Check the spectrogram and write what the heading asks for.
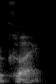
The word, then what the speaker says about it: Cleigh: But by the way, his name is Tucker Clay. You think it would be spelled Clay? No, for some reason it's spelled Cleigh.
